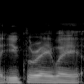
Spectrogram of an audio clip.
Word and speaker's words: Ukerewe: So this island, how you say it, Ukerewe? Yeah, Ukerewe Island.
